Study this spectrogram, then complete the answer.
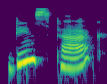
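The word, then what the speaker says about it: Dienstag: জোনটাগ, জোনটাগ, মন্টাগ, ডিনস্টাগ। তো এখানেও আমার এরকম যদি থাকে তখন আমরা ই পড়বো, ই। এর জন্য ডি, ডিনস্টাগ।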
